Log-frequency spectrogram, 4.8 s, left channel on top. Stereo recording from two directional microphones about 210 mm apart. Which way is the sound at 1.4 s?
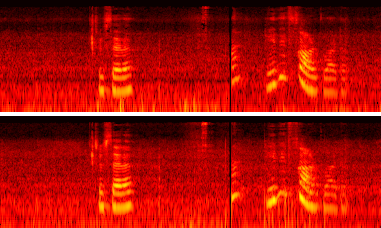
Centre (ahead or behind).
